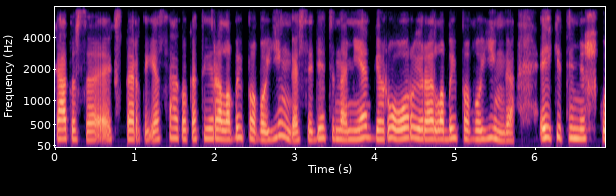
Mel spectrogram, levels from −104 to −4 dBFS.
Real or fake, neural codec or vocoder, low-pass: real; none; 7.2 kHz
